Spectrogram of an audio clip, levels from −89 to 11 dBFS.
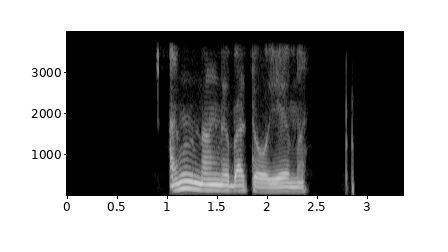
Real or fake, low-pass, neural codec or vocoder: fake; 3.6 kHz; codec, 16 kHz, 8 kbps, FunCodec, trained on LibriTTS, 25 frames a second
